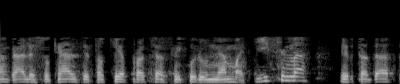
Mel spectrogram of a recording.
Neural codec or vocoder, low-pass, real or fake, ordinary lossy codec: none; 3.6 kHz; real; MP3, 16 kbps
